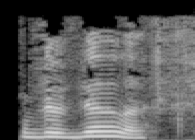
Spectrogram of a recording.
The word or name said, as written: Vavilov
